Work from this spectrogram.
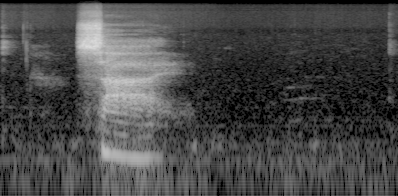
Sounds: Sigh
